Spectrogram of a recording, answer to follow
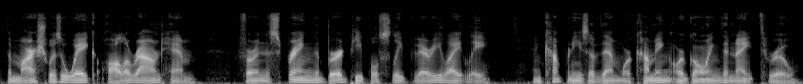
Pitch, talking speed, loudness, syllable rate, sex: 90 Hz, 210 wpm, -22 LUFS, 5.2 syllables/s, male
